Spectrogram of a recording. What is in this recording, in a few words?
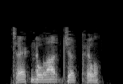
"technological", English; adjectives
